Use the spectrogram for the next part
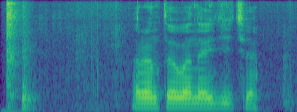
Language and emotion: Russian, neutral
